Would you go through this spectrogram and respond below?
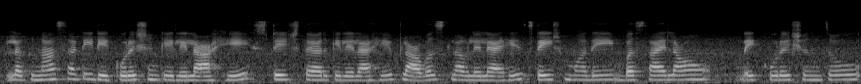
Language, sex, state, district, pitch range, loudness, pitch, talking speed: Marathi, female, Maharashtra, Sindhudurg, 205-220 Hz, -25 LUFS, 210 Hz, 110 wpm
